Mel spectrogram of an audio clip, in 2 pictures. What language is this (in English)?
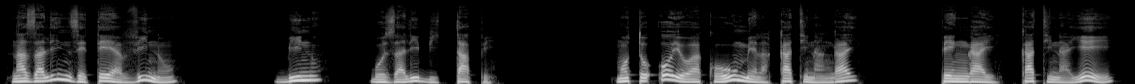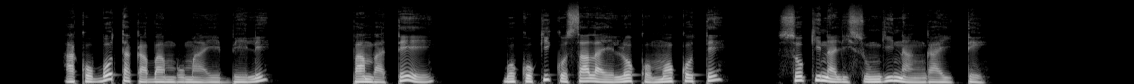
Lingala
